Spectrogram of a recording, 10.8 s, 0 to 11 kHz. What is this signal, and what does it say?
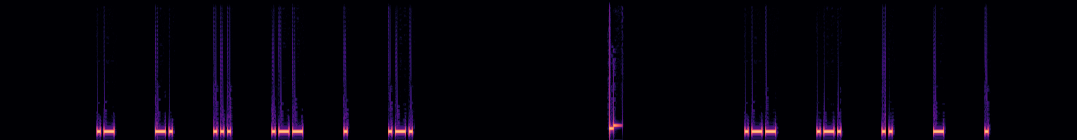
Morse code, heard as a keyed tone, about 34 wpm, spaced as for 16 wpm, 700 Hz. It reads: ANSWER WRITE
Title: 4x Character Spacing - Top 300 Words - 35wpm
